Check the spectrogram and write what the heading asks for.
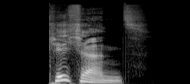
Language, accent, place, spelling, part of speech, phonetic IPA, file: German, Germany, Berlin, Kicherns, noun, [ˈkɪçɐns], De-Kicherns.ogg
- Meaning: genitive singular of Kichern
